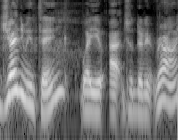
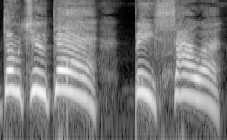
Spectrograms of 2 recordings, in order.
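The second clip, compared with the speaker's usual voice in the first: hype announcer shout; 5 semitones higher, 7 dB louder, slower than usual. Acted. Hyped show intro announcement.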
